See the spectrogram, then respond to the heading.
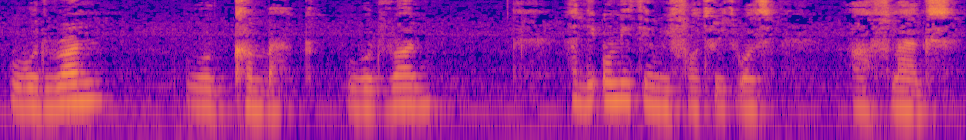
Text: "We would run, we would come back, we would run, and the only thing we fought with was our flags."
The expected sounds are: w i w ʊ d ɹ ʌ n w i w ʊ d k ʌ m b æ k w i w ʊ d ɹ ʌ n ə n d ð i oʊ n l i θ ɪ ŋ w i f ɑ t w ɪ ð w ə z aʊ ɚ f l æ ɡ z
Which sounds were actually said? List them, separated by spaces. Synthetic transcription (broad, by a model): w i w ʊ d ɹ ʌ n w i w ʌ d k ʌ m b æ k w i w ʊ d ɹ ʌ n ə n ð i oʊ n l i θ ɪ ŋ w i f ɑ t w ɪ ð w ə z aʊ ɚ f l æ ɡ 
